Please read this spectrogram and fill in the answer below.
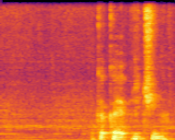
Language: Russian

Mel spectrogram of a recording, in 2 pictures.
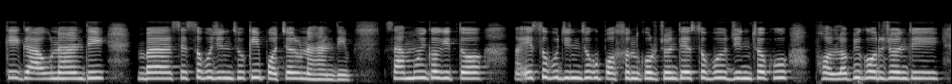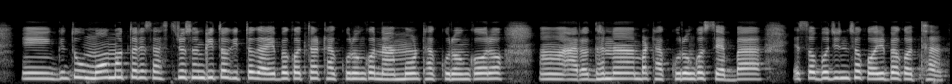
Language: Odia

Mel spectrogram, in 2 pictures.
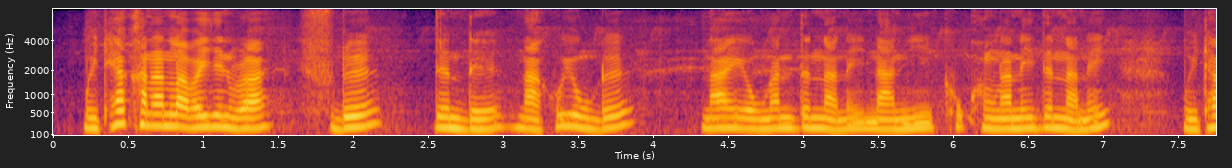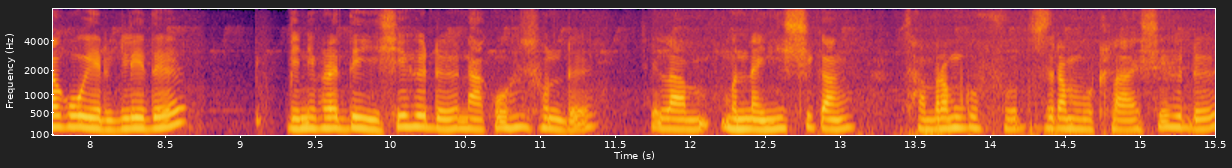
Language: Bodo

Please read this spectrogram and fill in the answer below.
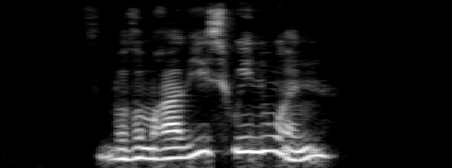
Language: Kabyle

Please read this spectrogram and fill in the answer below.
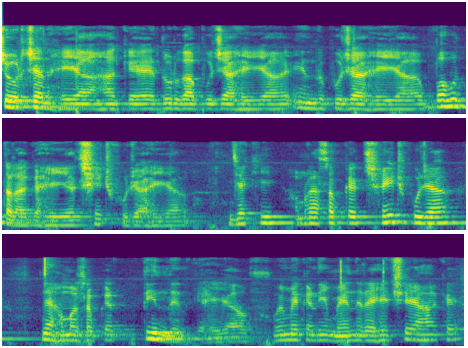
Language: Maithili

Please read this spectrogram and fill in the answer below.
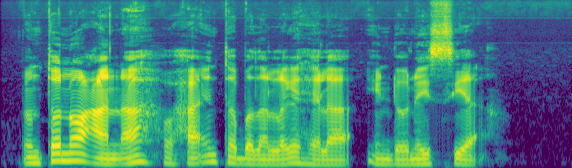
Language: Somali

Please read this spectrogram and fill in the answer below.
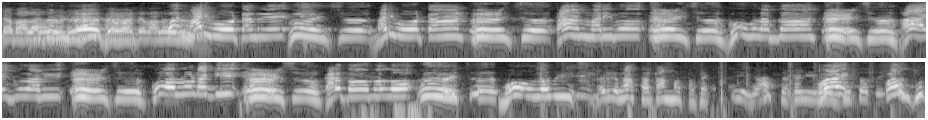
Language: Arabic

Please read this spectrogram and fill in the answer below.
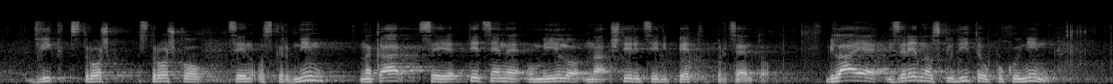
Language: Slovenian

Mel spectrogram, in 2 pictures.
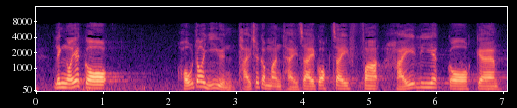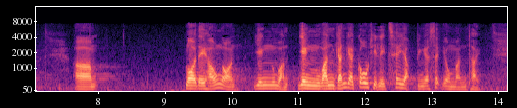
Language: Cantonese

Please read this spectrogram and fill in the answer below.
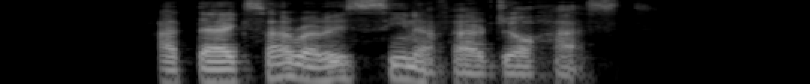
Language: Persian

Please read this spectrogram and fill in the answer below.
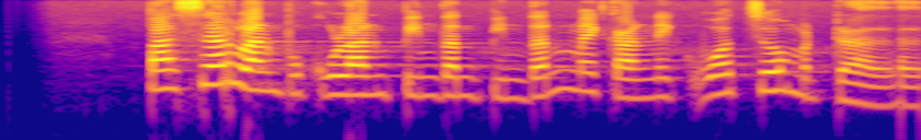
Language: Javanese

